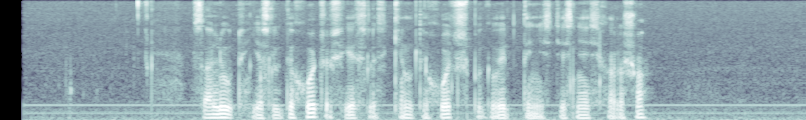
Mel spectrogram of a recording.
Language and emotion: Russian, neutral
